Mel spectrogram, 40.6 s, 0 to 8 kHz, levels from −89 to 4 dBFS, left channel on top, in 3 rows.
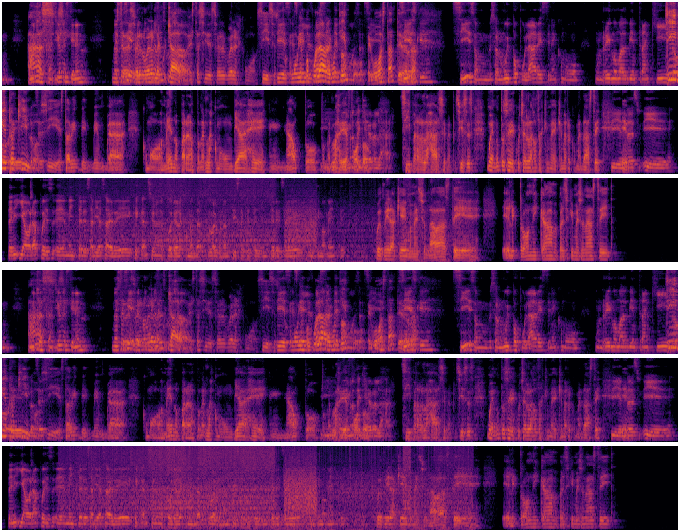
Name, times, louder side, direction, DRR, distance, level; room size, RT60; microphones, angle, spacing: voice 1, 0.0-1.7 2.2-3.8 5.5-7.6 8.0-8.6 9.0-11.5 11.9-14.4 19.9-21.3 25.7-33.9, left 1 dB, 15° left, 0.5 m, -37 dB
voice 2, 0.5-1.4 2.3-8.3 13.3-21.2 21.5-26.0 34.5-39.2, left 6 dB, 80° left, 0.4 m, -34 dB
sound 1, 28.2-36.5, right 5 dB, 40° right, 0.4 m, -43 dB
5.8 x 2.4 x 3.4 m
head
